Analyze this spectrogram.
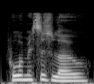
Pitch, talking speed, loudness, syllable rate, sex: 185 Hz, 190 wpm, -13 LUFS, 3.8 syllables/s, female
